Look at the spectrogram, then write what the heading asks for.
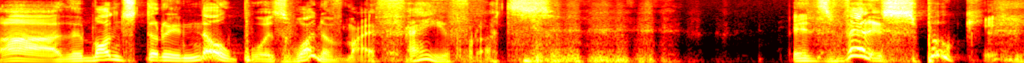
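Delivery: put-on creepy vampire voice with swooping pitch. Answering a question in character, in a creepy vampire voice. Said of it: "I'll go back to my creepy vampire voice".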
